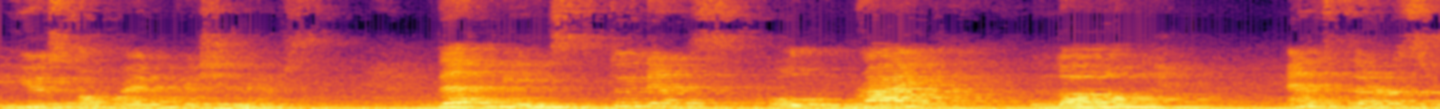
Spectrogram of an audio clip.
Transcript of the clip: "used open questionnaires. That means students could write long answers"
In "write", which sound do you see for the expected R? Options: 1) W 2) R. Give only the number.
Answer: 2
